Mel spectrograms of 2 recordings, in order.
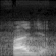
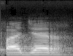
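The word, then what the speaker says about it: الفجر: Orang-orang membacanya secara mudah aja ya. Jadi wal 'asr, asr ya, atau wal fajar, jer ya. Jadi kayak qalqalah sebetulnya. Padahal ini keliru ya.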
